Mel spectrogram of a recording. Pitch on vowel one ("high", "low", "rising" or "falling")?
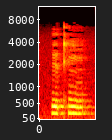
high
